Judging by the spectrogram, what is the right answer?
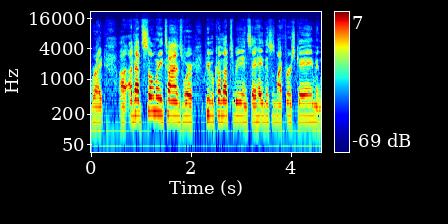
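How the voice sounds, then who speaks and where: Very fast and fairly high-pitched, a man talks with fairly even intonation on a very clean recording with a silent background. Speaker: team director of community and entertainment and public address announcer. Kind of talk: interview answer. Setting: ballpark grandstands and press box.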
